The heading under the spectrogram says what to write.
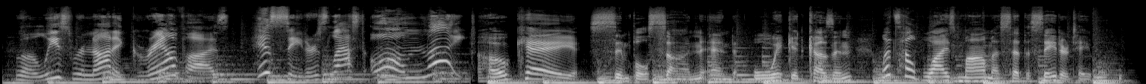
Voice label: boy voice mom voice family friendly educational programming adolescent boy; kid voice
